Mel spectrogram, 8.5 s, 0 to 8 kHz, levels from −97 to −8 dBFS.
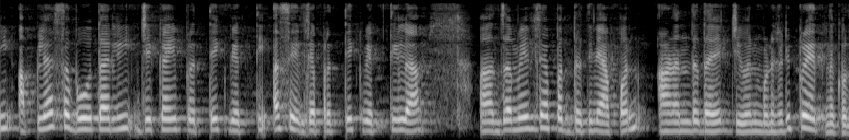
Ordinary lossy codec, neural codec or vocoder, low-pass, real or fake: none; codec, 16 kHz, 8 kbps, FreqCodec, larger model; 7.2 kHz; fake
